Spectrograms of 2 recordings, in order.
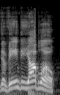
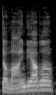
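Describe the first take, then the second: First: The first name is not said like 'divine'. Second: The first name is said like 'divine'. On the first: This is how the player's name is actually pronounced. The speaker calls it right. "Apparently that's how you pronounce it" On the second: This is how the name looks from its spelling. The speaker calls it wrong. "I thought it was Divine Diablo because it's spelt like that"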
